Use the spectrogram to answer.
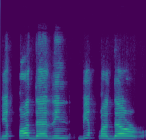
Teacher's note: را کو باریک پڑھا، پھر جب وقف کیا تو را کو موٹا پڑھ دیا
